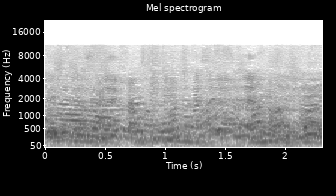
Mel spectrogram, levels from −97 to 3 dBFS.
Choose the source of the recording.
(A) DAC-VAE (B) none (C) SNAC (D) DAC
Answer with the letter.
B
